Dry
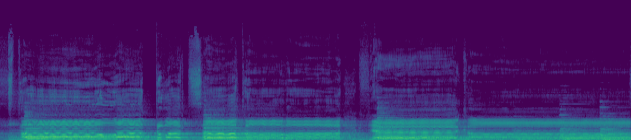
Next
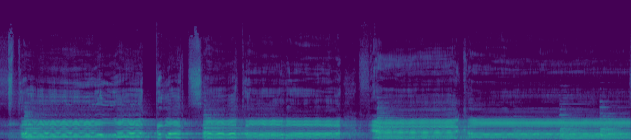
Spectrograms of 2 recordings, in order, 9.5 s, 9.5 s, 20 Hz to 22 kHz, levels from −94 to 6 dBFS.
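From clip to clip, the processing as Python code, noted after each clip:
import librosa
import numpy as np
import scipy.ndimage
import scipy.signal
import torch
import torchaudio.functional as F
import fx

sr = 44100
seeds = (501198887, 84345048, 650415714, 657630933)

y = scipy.signal.sosfilt(scipy.signal.butter(2, 1100.0, 'highpass', fs=sr, output='sos'), x)
y = fx.rider(y, sr, range_db=4, speed_s=0.5)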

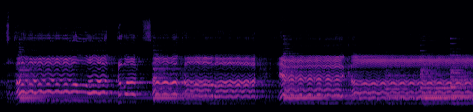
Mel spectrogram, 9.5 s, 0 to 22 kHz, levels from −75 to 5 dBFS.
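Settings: y = fx.graphic_eq_31(x, sr, hz=(100, 160, 400, 6300), db=(-4, -4, 11, 12))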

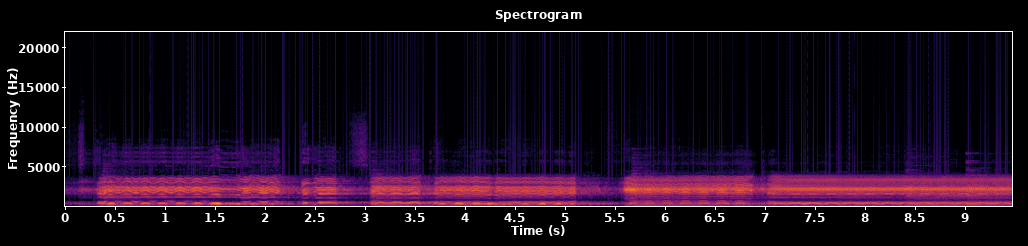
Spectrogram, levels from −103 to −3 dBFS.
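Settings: y = x * np.sin(2.0 * np.pi * 570.0 * np.arange(len(x)) / sr)
y = fx.double_bandpass(y, sr, hz=910.0, octaves=2.5)
y = fx.dmg_crackle(y, sr, seeds[0], per_s=30.0, level_db=-57.0)
y = y * librosa.db_to_amplitude(7.5)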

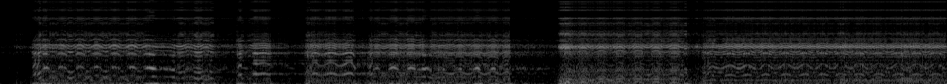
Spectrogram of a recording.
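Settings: y = fx.lower_of_two(x, sr, delay_ms=1.3)
y = fx.echo_feedback(y, sr, ms=466, feedback_pct=51, wet_db=-17.5)
y = np.repeat(scipy.signal.resample_poly(y, 1, 4), 4)[:len(y)]
y = y * librosa.db_to_amplitude(2.0)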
